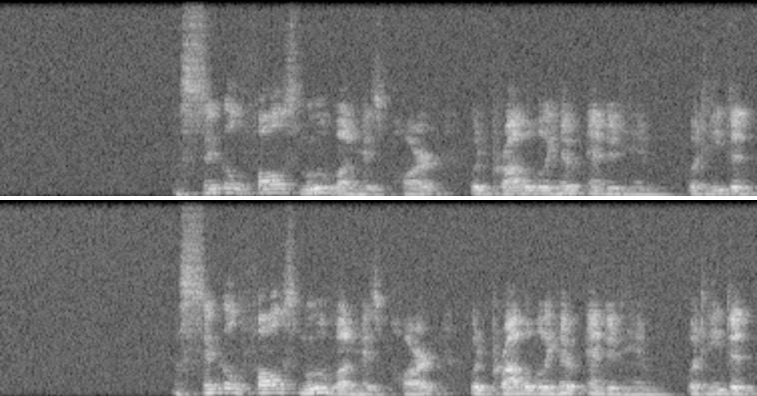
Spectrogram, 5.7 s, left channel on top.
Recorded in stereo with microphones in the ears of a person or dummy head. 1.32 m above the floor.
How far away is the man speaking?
About 4 m.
